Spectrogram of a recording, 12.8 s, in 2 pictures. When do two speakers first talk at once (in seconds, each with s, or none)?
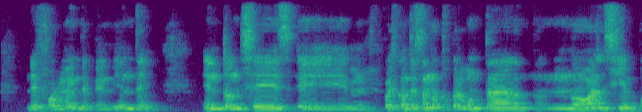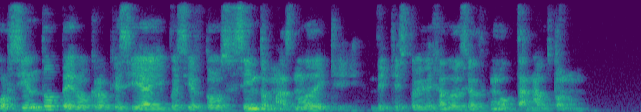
none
